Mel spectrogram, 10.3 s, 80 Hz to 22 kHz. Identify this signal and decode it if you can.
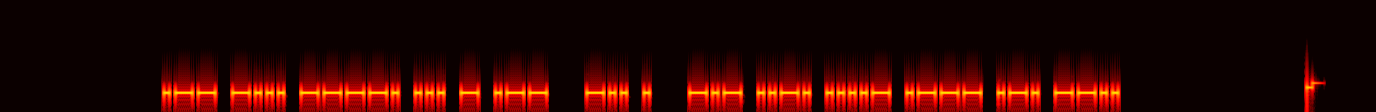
Morse code, heard as a keyed tone, about 27 wpm, 700 Hz. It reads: WB9STW DE KF4JRZ
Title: USA Callsign DE Callsign 28wpm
